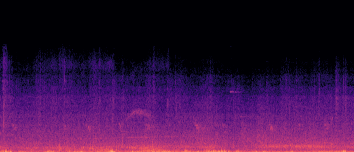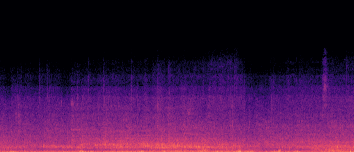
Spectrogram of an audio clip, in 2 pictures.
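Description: Wind rumbles outdoors.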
